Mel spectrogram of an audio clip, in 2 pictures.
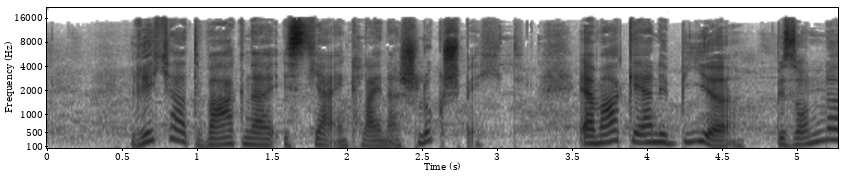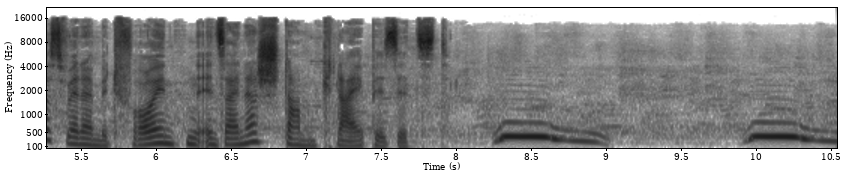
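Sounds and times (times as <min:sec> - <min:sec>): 
speech: 0:00.6 - 0:08.9
owl hooting: 0:08.3 - 0:09.0, 0:10.0 - 0:10.5.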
